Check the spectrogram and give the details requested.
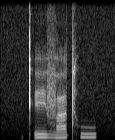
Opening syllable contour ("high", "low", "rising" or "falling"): low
